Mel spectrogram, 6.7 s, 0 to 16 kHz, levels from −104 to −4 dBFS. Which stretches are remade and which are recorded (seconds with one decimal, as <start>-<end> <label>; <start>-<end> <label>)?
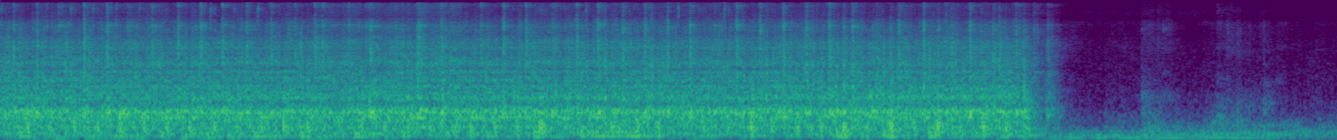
0.0-1.6 recorded; 1.6-2.3 remade; 2.3-6.7 recorded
